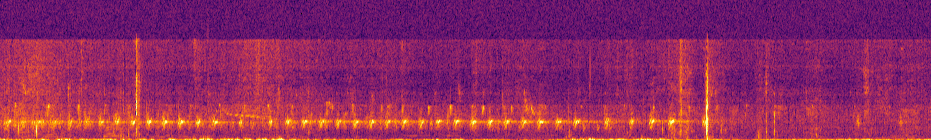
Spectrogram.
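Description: Wind buffeting the microphone in gusts, with a small creature's high, fast, even trill held at one pitch until it stops about seven seconds in. A couple of sharp clicks sound over it.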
